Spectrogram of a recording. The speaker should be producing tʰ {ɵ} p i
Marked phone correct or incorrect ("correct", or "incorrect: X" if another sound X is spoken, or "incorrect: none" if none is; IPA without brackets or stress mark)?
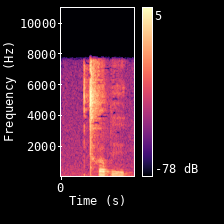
incorrect: ə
